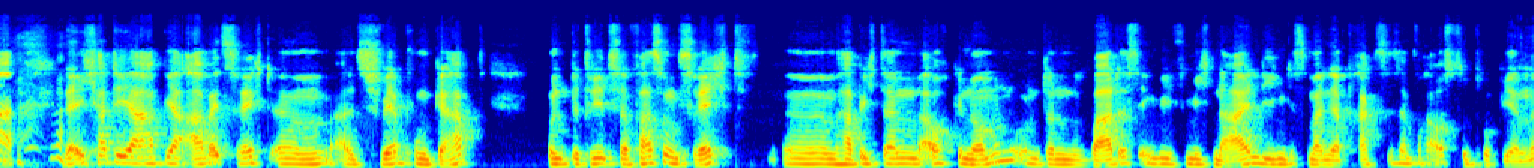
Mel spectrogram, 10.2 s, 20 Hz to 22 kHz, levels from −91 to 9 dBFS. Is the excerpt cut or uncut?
uncut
